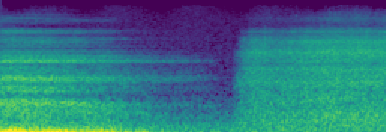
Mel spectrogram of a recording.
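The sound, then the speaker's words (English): A single slow, deep breath during a guided meditation. The breath is strong and low at first, then fades into a soft hiss, with no talk. “Take a few nice deep breaths”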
